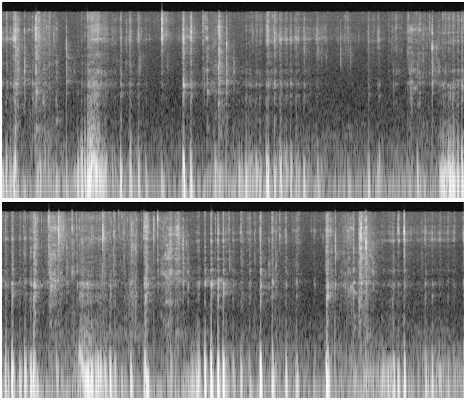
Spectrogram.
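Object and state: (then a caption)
Green bar soap being scraped. A solid green bar of soap is cut and scraped with a metal utility-knife blade, shaving off chunky flakes. Many short, dull scraping and crunching strokes with very little ring, mostly low and muffled, with some brief bright clicks.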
